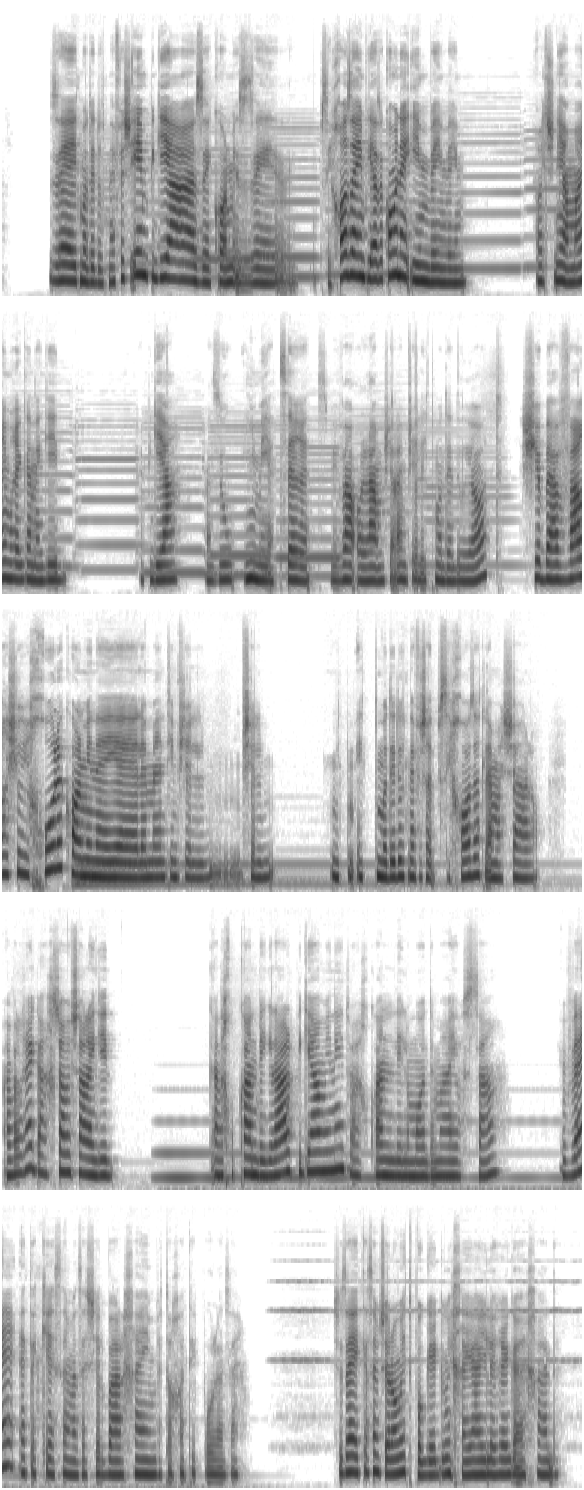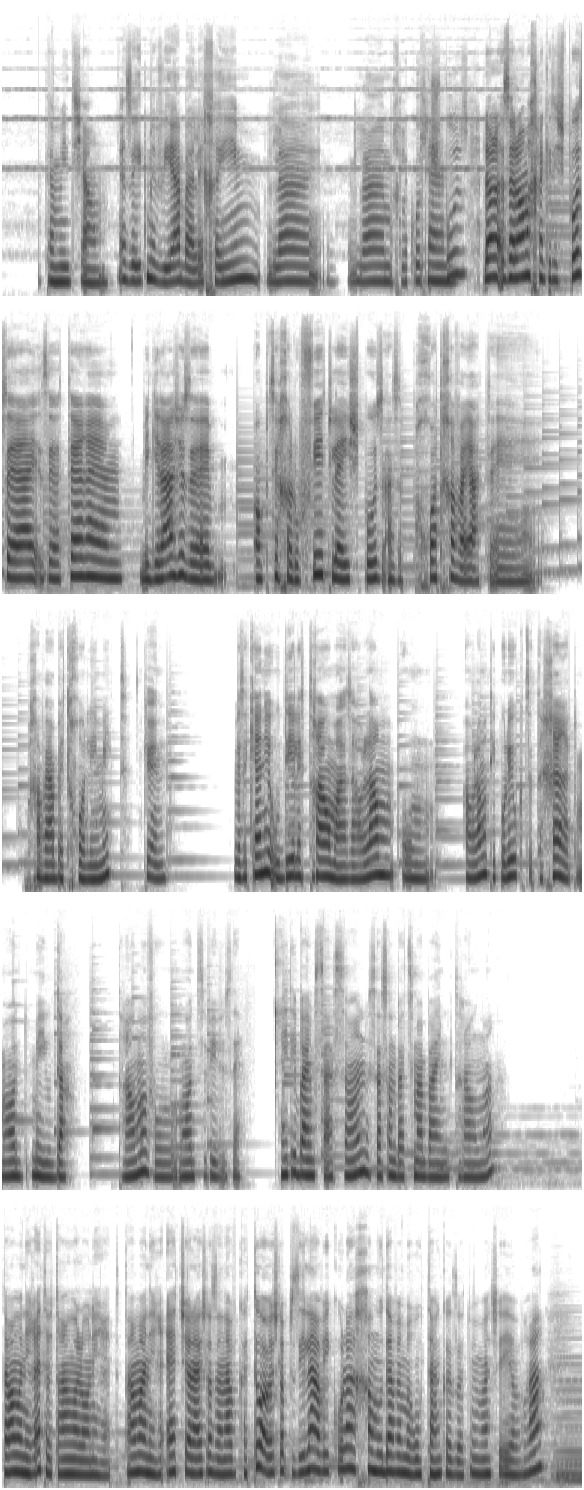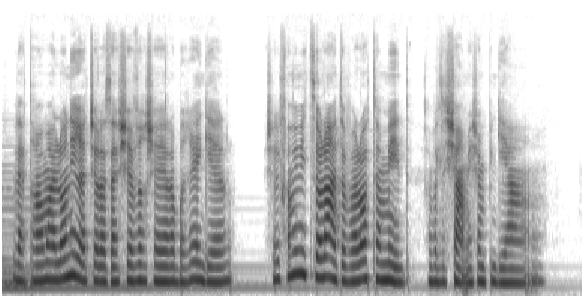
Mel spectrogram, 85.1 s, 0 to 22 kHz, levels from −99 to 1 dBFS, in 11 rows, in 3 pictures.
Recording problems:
background music; faint; throughout; 20 dB below the speech

